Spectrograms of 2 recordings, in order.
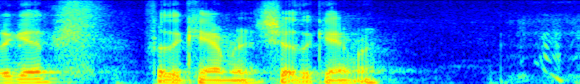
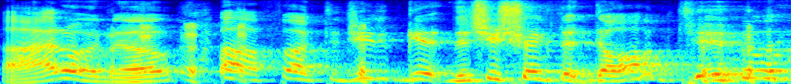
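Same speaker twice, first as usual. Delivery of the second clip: high-pitched skit voices, amused; painting character voice; 8 semitones higher than usual. Acted. Podcaster acts out the shrink ray argument, painting character voice. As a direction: play a high-voiced back-and-forth between figures. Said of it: "they all have voices".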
